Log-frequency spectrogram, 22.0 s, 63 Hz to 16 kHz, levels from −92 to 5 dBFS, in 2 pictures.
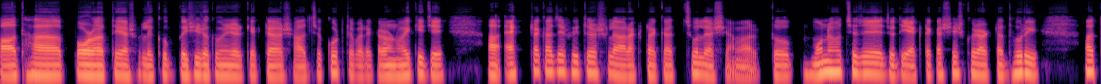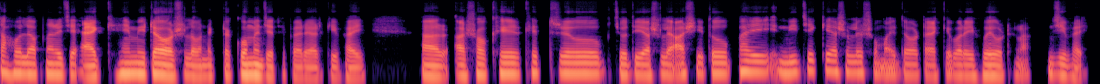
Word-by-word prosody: বাঁধা 110 +2 +2 0.4
পড়াতে 115 0 +4
আসলে 115 0 -3
খুব 115 -2 -3
বেশি 115 +2 +1
রকমের 115 0 0
আরকি 105 +1 -5
একটা 110 - 0 0.2
সাহায্য 100 +1 -4
করতে 135 -3 -2
পারে। 105 0 -3
কারণ 110 0 +1
হয় 115 +1 +2
কি 130 - +2
যে, 115 - +4 0.5
আ - - +6 0.2
একটা 130 +3 -5
কাজের 145 0 +1
ভিতরে 135 0 0
আসলে 125 -1 -2
আরেকটা 110 +1 -2
কাজ 110 -1 0 0.2
চলে 125 -3 0
আসে 105 - -6
আমার, - - -3 0.2
তো 110 - -1 0.4
মনে 140 +3 +5
হচ্ছে 140 -1 0
যে 130 - +3 0.2
যদি 110 +1 -1
একটা 115 - -7
কাজ 120 0 -2
শেষ 130 0 -1
করে 125 - +1
আরেকটা 115 0 -1
ধরি 135 -1 +4 0.6
আ - - +7
তাহলে 130 -1 +2
আপনার 125 0 0
এইযে 120 +1 -1 0.2
একঘেয়েমিটাও 125 +2 +4
আসলে 115 0 -2
অনেকটা 110 +1 -3
কমে 120 -1 +6
যেতে 105 +5 -2
পারে 100 -1 -1
আরকি 100 +1 -6
ভাই। 95 0 +1 0.7
আর 105 -1 +4 0.2
আ - - +4
শখের 125 +1 +2
ক্ষেত্রেও 130 -1 0 0.4
যদি 120 0 -1
আসলে 120 +1 -2
আসি 130 +1 -2
তো 130 - +2 0.2
ভাই 150 -1 +3 0.4
নিজেকে 150 +3 -3
আসলে 135 -1 -2
সময় - - -3
দেওয়াটা 115 -1 -3
একেবারেই 115 0 -2
হয়ে 115 -1 +3
ওঠে 120 +4 -11
না। - - -6 0.3
জ্বি 120 - 0
ভাই। 100 - -4
120 Hz, 185 wpm, -24 LUFS, 110-130 Hz, 0.7 s, আ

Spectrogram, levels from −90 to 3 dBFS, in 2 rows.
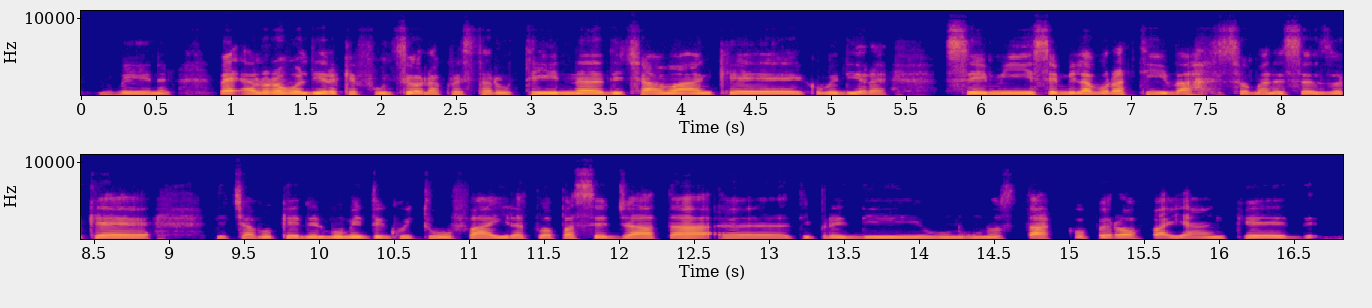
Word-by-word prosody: bene. 165 - -4 0.3
Beh - - +4
allora 180 +4 +3
vuol 165 -4 +5
dire 165 0 +5
che 170 - -3
funziona 155 0 0
questa 165 +2 -5
routine, 165 -1 +3
diciamo 165 +1 +1
anche, 160 -1 +3
come 160 +3 -2
dire, 150 -2 -1 0.4
semi 175 -1 +3
semi 175 +1 +1
lavorativa, 175 -3 +2 0.2
insomma, 155 -4 -6
nel 155 +1 -1
senso 160 +1 -2
che 160 -2 +2 0.4
diciamo 170 0 -5
che 160 0 -1
nel 160 0 -1
momento 165 +2 +1
in 180 - -5
cui 175 -1 -6
tu 180 -2 -3
fai 155 +1 0
la 160 +1 -2
tua 165 +1 -3
passeggiata, 170 +3 0
ehm, 150 -2 -6
ti 160 +2 -10
prendi 155 0 -2
un 145 0 -5
uno 155 +1 -5
stacco, 170 +5 -2
però 165 0 0
fai 150 -1 -2
anche 155 +1 -2
de 140 - -14
160 Hz, 145 wpm, -26 LUFS, 155-170 Hz, 0.4 s, vuol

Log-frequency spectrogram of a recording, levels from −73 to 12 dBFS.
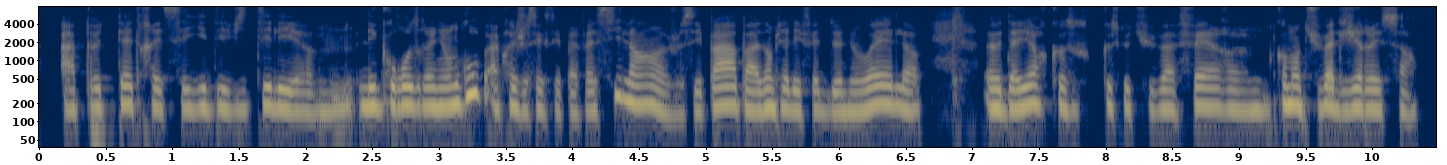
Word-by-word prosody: à - - -1
peut-être 175 +3 -3
essayer 170 0 -3
d'éviter 170 +2 -2
les, 170 -2 +3
hem, 155 +3 -4
les 185 0 +5
grosses 185 0 +3
réunions 180 0 +3
de 195 - +6
groupe. 280 +4 +6
Après 175 +2 -2
je 155 - -4
sais 165 - -5
que 150 - -11
c'est 155 -2 -10
pas 145 - -7
facile 160 - -1
hein, 195 -4 +3
heu, - - -7
je 135 - -12
sais 150 +3 -6
pas 185 +4 +4
par 165 -3 +1
exemple 170 +2 +2
il - - +1
y - - +3
a - - -2
les 160 - +1
fêtes 160 -1 -6
de 150 0 -1
Noël. 170 +1 +2 0.5
Heu 170 - +4
heu, - - +3
d'ailleurs 180 +3 +3
que 180 - -3
s, 160 - -5 0.2
que - - -4
ce - - -14
que 175 - -4
tu 165 - -12
vas 165 0 -1
faire, 180 +1 -1
hem, 160 -1 -3
comment 190 -1 +4
tu 180 0 -9
vas 185 - +5
le 165 - -3
gérer 170 0 +2
ça? 155 -2 -7
170 Hz, 285 wpm, -22 LUFS, 160-185 Hz, 0.5 s, de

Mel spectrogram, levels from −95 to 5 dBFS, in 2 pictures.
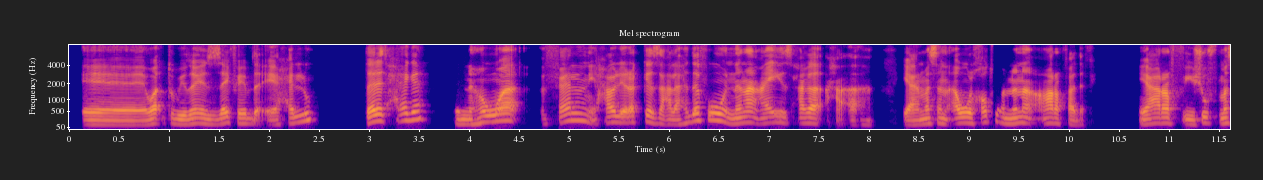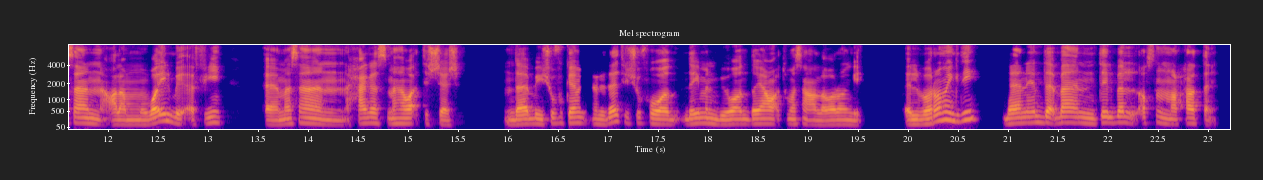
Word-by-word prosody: آآ 110 -2 0
وقته 145 +1 0
بيضيع 130 +3 0
إزاي، 135 +4 0
فيبدأ 140 -2 -4
يحلُّه. 160 - -3 0.5
تالت 200 - +5
حاجة، 240 +5 -3 0.3
إن 125 0 -5
هو 170 +9 +3 0.3
فعلًا 210 +5 -3
يحاول - - -1
يركِّز - - +1
على - - 0
هدفه، 215 0 -2
إن 140 - -5
أنا 160 +3 +6
عايز 150 -1 +2
حاجة 150 0 +2
احققها. - - -6 0.3
يعني 110 +3 +1
مثلًا 140 0 +4
أوّل 150 +2 +1
خطوة، - - -7
إن - - -2
أنا - - +3
أعرف - - +1
هدفي. - - -6 0.4
يعرف 150 0 +3
يشوف 130 +6 -1
مثلًا 145 -2 +3
على 115 0 +1
الموبايل 115 - +3
بيبقى - - -2
في، 160 +2 -4 0.4
آآ، 115 -1 +2
مثلًا 130 -3 +1
حاجة 145 +2 +2
اسمها 140 -1 +3
وقت 145 - +1
الشاشة، - - +2 0.4
ده 125 +1 +3
بيشوفه 135 +3 -3
كده 155 +1 +2
من 160 - -6
الإعدادات، 140 +7 -3
يشوف 150 0 -2
هو، 130 -2 +4
دايمًا 140 +4 -4 0.3
بيضيع 135 +1 +1
وقته 130 -1 -2
مثلًا 125 -2 +1
على 110 -1 0
برامج 115 0 -1
إيه. - - -8 0.4
البرامج 135 - +2
دي، 250 +4 -2 0.2
بقى 145 +2 +2
نبدأ 160 +2 0
بقى 160 -1 +2
ننتقل 155 +2 -2
أصلًا 155 +1 -4
المرحلة 130 +2 +1
التانية، 145 - -7
145 Hz, 165 wpm, -25 LUFS, 125-155 Hz, 0.5 s, أنا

